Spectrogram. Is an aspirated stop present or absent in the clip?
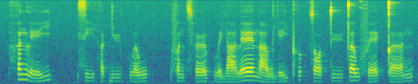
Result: present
